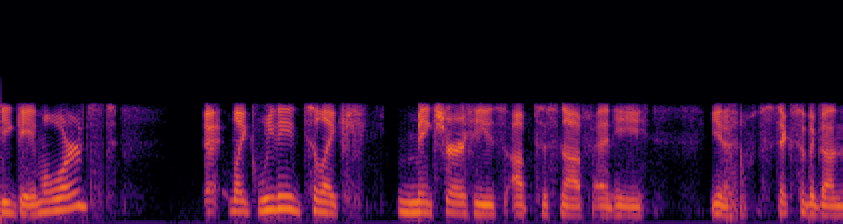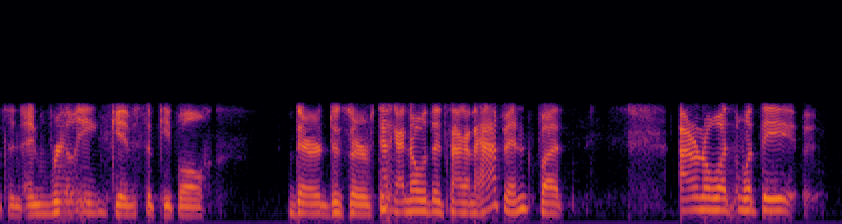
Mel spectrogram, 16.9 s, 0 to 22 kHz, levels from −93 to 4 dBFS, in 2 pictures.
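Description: At 0.92, 5.50, 7.26, 9.0, 12.24 and 15.70 s the speech smears and sags in lost AMR speech frames. Radio errors corrupted frames, and the decoder stretched the last good pitch and vocal tract settings at falling gain. The 140 ms gaps at 0.92 and 7.26 s drag out and fade toward silence. The others, 60 to 80 ms, just dip or warble. Near 9.0 s short losses scatter over 160 ms. Unlike a hard dropout, nothing clicks or cuts to silence. Speech stays band-limited, light narrowband coding that fits AMR-NB at about 12.2 kbps.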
